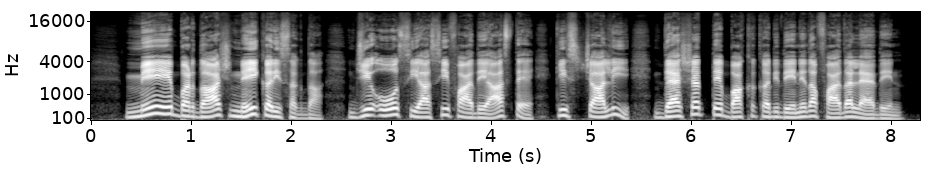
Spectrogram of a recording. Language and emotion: Dogri, angry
